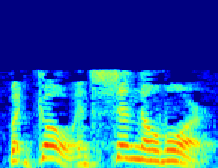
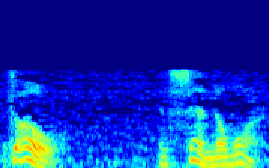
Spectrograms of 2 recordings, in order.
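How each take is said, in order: First: It is said in a stern, warning tone. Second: It is said in a gentle, kind tone. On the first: The speaker is threatening punishment if it happens again. The speaker calls it wrong. "I don't think that was the Lord's tone" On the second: The speaker is reassuring that the listener is forgiven and free. The speaker calls it right. "It was, no"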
